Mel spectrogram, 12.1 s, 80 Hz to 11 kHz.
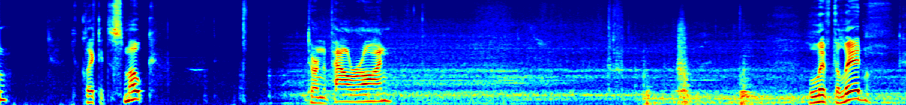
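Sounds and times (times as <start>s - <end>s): fan motor humming: 3.6s - 12.0s.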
